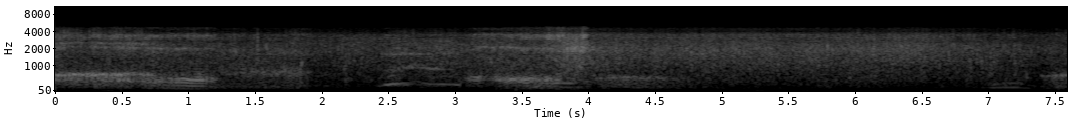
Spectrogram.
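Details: Grey seals in the Baltic Sea off Estonia singing at evening: short harmonic moaning notes at the start and middle, then quieter scattered murmurs over constant background water sound.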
